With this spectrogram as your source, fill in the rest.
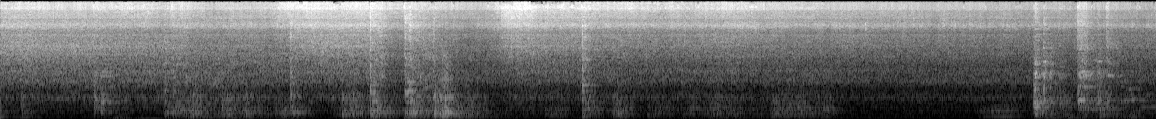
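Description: Sliced pointed gourd sizzles and hisses steadily in oil in a pan over a gas flame, with a spatula scraping and stirring through it at intervals.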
